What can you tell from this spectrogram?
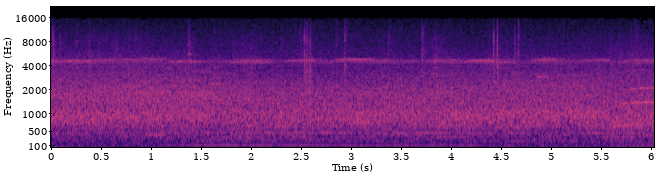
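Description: Woodland Mills sawmill's petrol engine running steadily with a low hum, with a few faint knocks.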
